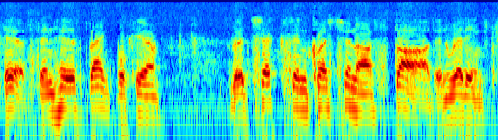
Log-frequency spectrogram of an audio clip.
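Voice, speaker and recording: An actor playing a composed murder investigator, asking measured, formal and insistent questions in a vintage radio drama. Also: male voice, lowish voice, expressive. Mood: pointed, formal. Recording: muffled, noisy old radio recording.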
